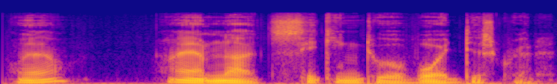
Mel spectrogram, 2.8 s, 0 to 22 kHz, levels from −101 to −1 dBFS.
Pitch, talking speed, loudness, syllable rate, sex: 90 Hz, 170 wpm, -19 LUFS, 5.6 syllables/s, male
